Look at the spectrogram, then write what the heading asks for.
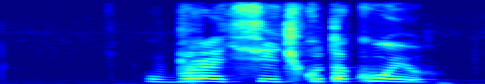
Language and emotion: Russian, angry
